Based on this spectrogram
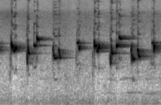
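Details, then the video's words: Yellow-vented bulbul from Indonesia singing a long ropel song at night: bright, bubbly whistled notes, each a quick drop then a short level tone, delivered in a steady run about three per second over a low hum. "burung trucukan gacor ropel panjang dimalam hari"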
